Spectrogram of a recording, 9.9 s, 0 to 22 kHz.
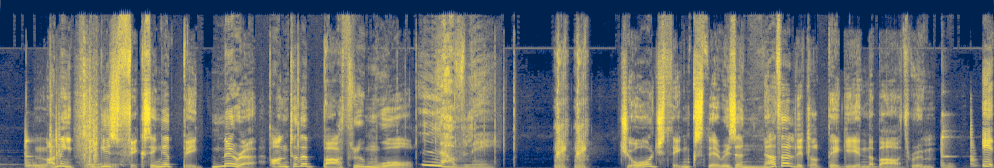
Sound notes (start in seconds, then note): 5.6 snorts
